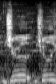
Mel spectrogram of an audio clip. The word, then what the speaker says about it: Julie: Since we're in the mood for correcting pronunciations, let me drop the fact that both of you are pronouncing Julie wrong. It's Spanish. It's Juli, like Juli.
